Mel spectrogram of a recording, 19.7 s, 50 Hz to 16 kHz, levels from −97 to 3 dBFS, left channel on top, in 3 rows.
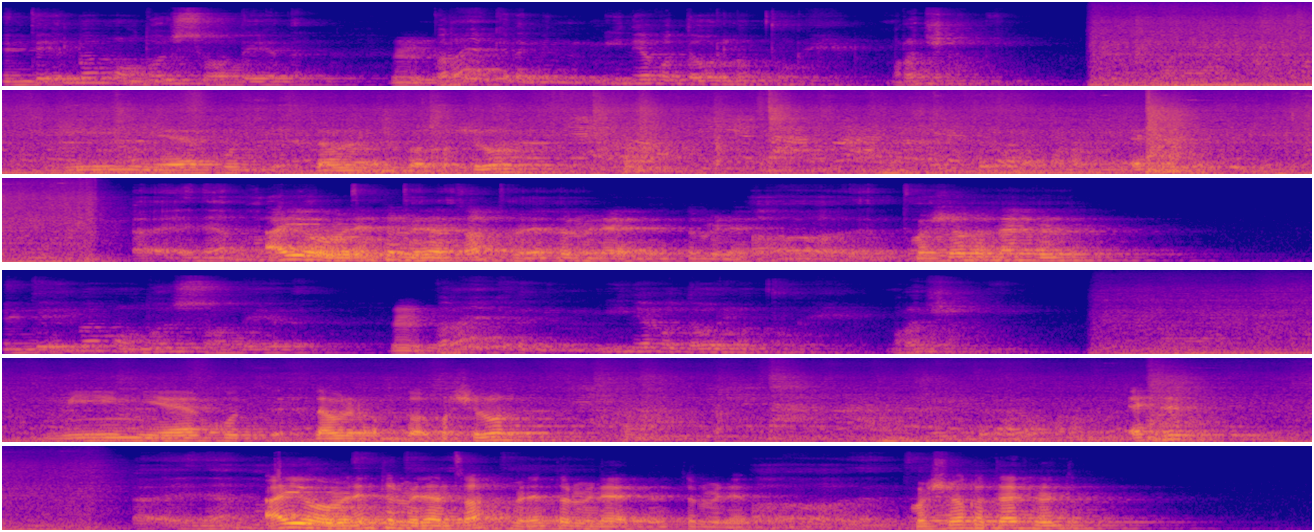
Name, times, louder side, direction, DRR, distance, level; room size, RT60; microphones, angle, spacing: voice 1, 0.0-1.5 2.1-5.0 10.8-12.3 13.7-16.0 16.8-18.5, left 1 dB, 50° left, 1 dB, 1.6 m, -40 dB
sound 1, 5.4-13.6, left 5 dB, 90° left, 0.6 m, -38 dB
voice 2, 6.7-9.2 12.2-12.5 14.4-16.9 17.7-18.5, right 3 dB, 75° right, 6 dB, 0.9 m, -27 dB
8.8 x 4.0 x 6.7 m, 1.1 s
head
